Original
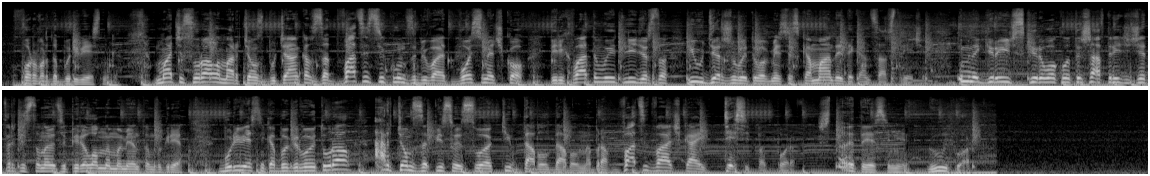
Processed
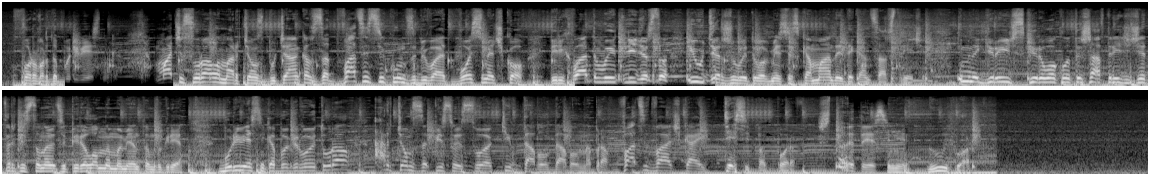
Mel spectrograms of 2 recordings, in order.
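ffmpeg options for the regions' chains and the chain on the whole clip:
-filter_complex "[0:a]asettb=1/sr,asplit=3[a][b][c];[a]atrim=end=0.624[d];[b]atrim=start=0.62:end=1.72,asetpts=PTS-STARTPTS,afade=t=in:d=0.004:c=qsin,afade=t=out:st=1.096:d=0.004:c=qsin,highpass=f=770:w=0.5412,highpass=f=770:w=1.3066,aemphasis=mode=reproduction:type=75kf[e];[c]atrim=start=1.716[f];[d][e]acrossfade=d=0.004:c1=hsin:c2=qsin[g];[g][f]acrossfade=d=0.004:c1=qsin:c2=hsin,asettb=1/sr,asplit=3[h][i][j];[h]atrim=end=5.724[k];[i]atrim=start=5.72:end=7.14,asetpts=PTS-STARTPTS,afade=t=in:d=0.004:c=qsin,afade=t=out:st=1.416:d=0.004:c=qsin,highpass=f=270:w=0.5412,highpass=f=270:w=1.3066,aecho=1:1:4:0.72,atrim=end_sample=62622[l];[j]atrim=start=7.136[m];[k][l]acrossfade=d=0.004:c1=hsin:c2=qsin[n];[n][m]acrossfade=d=0.004:c1=qsin:c2=hsin,asettb=1/sr,asplit=3[o][p][q];[o]atrim=end=14.184[r];[p]atrim=start=14.18:end=18.69,asetpts=PTS-STARTPTS,afade=t=in:d=0.004:c=qsin,afade=t=out:st=4.506:d=0.004:c=qsin,equalizer=f=240:t=o:w=2.1:g=-11,acompressor=threshold=-25dB:ratio=6:attack=3.2:release=140:knee=1:detection=peak,aecho=1:1:598:0.1,atrim=end_sample=198891[s];[q]atrim=start=18.686[t];[r][s]acrossfade=d=0.004:c1=hsin:c2=qsin[u];[u][t]acrossfade=d=0.004:c1=qsin:c2=hsin,asettb=1/sr,asplit=3[v][w][x];[v]atrim=end=19.924[y];[w]atrim=start=19.92:end=20.32,asetpts=PTS-STARTPTS,afade=t=in:d=0.004:c=qsin,afade=t=out:st=0.396:d=0.004:c=qsin,lowpass=f=7.7k:w=0.5412,lowpass=f=7.7k:w=1.3066,equalizer=f=200:w=0.31:g=-14[z];[x]atrim=start=20.316[aa];[y][z]acrossfade=d=0.004:c1=hsin:c2=qsin[ab];[ab][aa]acrossfade=d=0.004:c1=qsin:c2=hsin,bandreject=f=2.7k:w=16,alimiter=level_in=14.5dB:limit=-1dB:release=50:level=0:latency=1,volume=-1dB"

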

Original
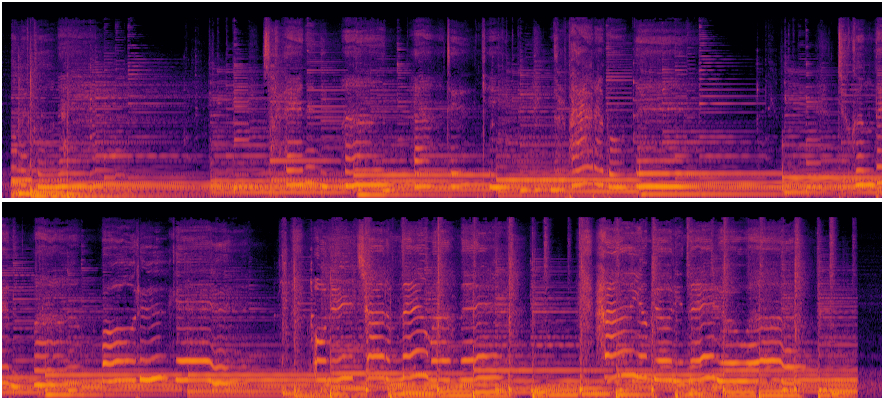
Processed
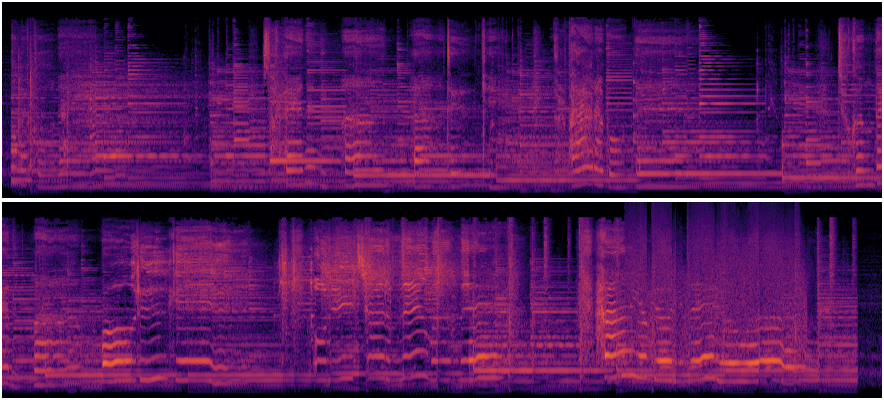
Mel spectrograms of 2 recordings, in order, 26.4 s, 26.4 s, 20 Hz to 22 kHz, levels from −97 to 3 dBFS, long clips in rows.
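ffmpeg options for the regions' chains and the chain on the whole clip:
-filter_complex "[0:a]asettb=1/sr,asplit=3[a][b][c];[a]atrim=end=15.134[d];[b]atrim=start=15.13:end=20.2,asetpts=PTS-STARTPTS,afade=t=in:d=0.004:c=qsin,afade=t=out:st=5.066:d=0.004:c=qsin,acrossover=split=380|3000[e][f][g];[f]acompressor=threshold=-44dB:ratio=3:attack=3.2:release=140:knee=2.83:detection=peak[h];[e][h][g]amix=inputs=3:normalize=0,equalizer=f=5.3k:w=0.71:g=14[i];[c]atrim=start=20.196[j];[d][i]acrossfade=d=0.004:c1=hsin:c2=qsin[k];[k][j]acrossfade=d=0.004:c1=qsin:c2=hsin,asettb=1/sr,asplit=3[l][m][n];[l]atrim=end=22.534[o];[m]atrim=start=22.53:end=25.27,asetpts=PTS-STARTPTS,afade=t=in:d=0.004:c=qsin,afade=t=out:st=2.736:d=0.004:c=qsin,lowpass=f=2.3k:p=1,lowshelf=f=66:g=11.5,acrusher=bits=5:mix=0:aa=0.5[p];[n]atrim=start=25.266[q];[o][p]acrossfade=d=0.004:c1=hsin:c2=qsin[r];[r][q]acrossfade=d=0.004:c1=qsin:c2=hsin,alimiter=limit=-22dB:level=0:latency=1:release=422,highpass=f=710:w=0.5412,highpass=f=710:w=1.3066,volume=1dB"

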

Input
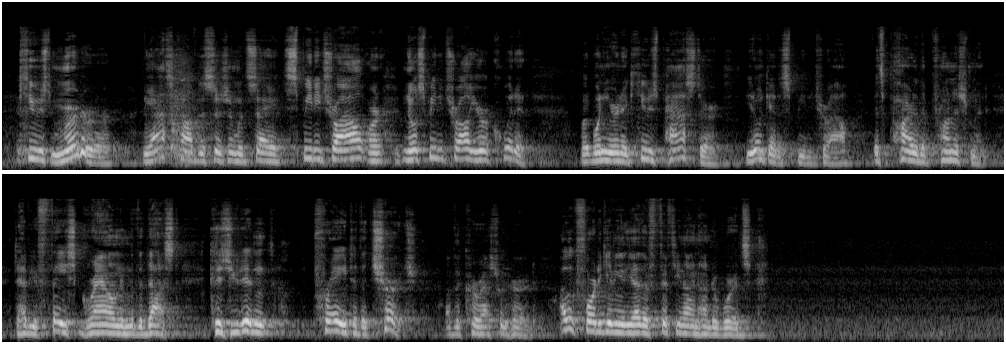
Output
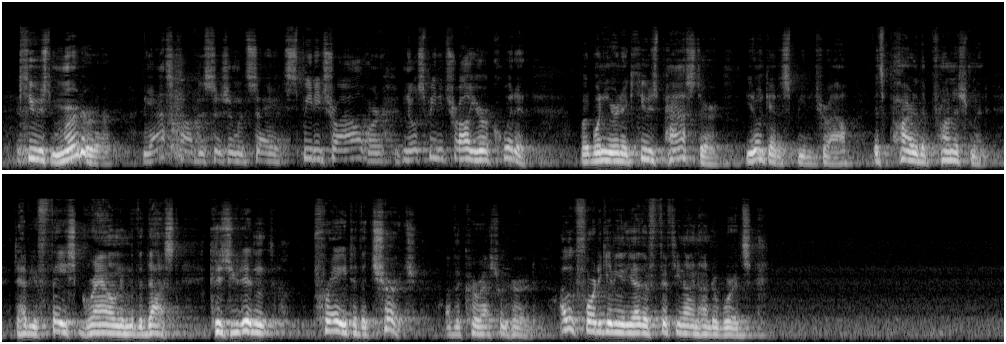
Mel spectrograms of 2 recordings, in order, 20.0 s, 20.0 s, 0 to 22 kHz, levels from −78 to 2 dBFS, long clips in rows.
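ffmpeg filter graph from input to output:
-filter_complex "[0:a]asettb=1/sr,asplit=3[a][b][c];[a]atrim=end=0.954[d];[b]atrim=start=0.95:end=4.57,asetpts=PTS-STARTPTS,afade=t=in:d=0.004:c=qsin,afade=t=out:st=3.616:d=0.004:c=qsin,equalizer=f=98:t=o:w=2.8:g=-9.5,bandreject=f=420:w=11,acompressor=threshold=-29dB:ratio=12:attack=3.2:release=140:knee=1:detection=peak[e];[c]atrim=start=4.566[f];[d][e]acrossfade=d=0.004:c1=hsin:c2=qsin[g];[g][f]acrossfade=d=0.004:c1=qsin:c2=hsin,highpass=130,lowshelf=f=480:g=11,volume=-1dB"

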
